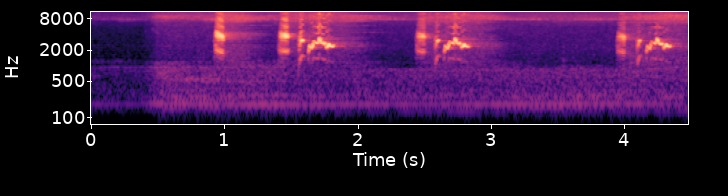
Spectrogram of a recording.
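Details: Sooty-headed bulbul calling to challenge a rival, a pure bulbul voice with no mimicked fill-ins; four short bright phrases, each a couple of quick chirps ending in a hooked, falling whistle, spaced about a second apart over a steady low hum.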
